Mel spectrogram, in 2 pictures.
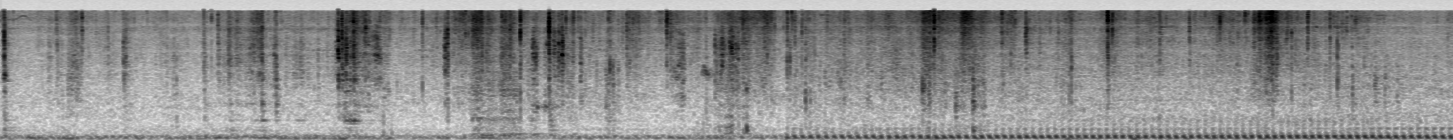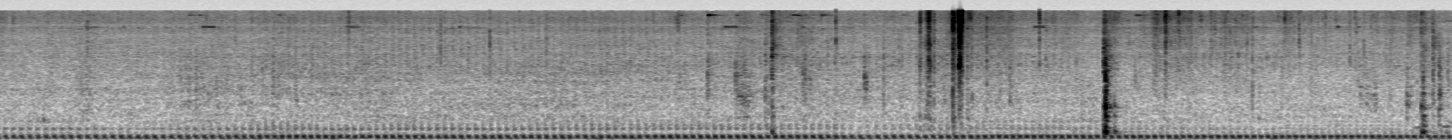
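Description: A steady low rumble that gets louder about six seconds in, with light clicks and knocks of plastic PVC pipe fittings being handled during the first few seconds, and a single sharp click later on.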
